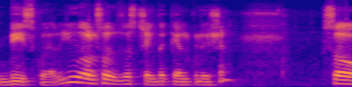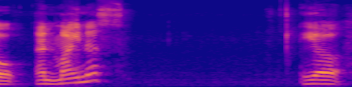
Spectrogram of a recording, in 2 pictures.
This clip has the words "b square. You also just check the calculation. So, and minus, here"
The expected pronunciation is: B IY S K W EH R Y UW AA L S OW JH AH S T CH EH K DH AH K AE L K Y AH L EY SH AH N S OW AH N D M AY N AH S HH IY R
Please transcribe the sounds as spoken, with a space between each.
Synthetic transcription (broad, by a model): B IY S K W EH R Y UW AA L S OW JH AH S T CH EH K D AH K AE L K Y AH L EY SH AH N S OW AH N D M AY N AH S HH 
